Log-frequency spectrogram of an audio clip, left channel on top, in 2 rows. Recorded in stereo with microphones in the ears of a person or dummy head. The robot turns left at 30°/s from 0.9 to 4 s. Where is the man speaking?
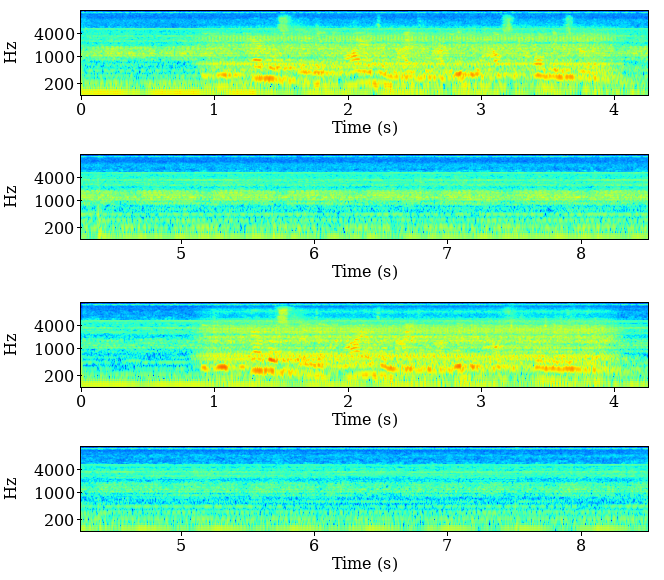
110° right, 3 m; by 4.0 s 155° left, 3 m.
